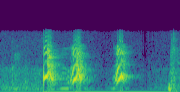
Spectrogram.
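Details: Pet dog indoors, one of two named Gwenny and Rhett, giving four short sharp barks spaced about half a second apart, the last cut off, with low room hum underneath.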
